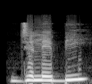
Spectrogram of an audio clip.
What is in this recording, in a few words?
"jallebi", Punjabi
